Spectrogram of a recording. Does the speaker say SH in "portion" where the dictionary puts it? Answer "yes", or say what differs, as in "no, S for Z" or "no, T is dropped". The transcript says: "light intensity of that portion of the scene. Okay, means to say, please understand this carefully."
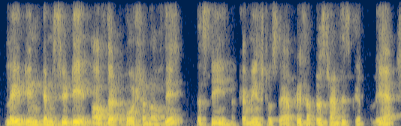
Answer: yes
